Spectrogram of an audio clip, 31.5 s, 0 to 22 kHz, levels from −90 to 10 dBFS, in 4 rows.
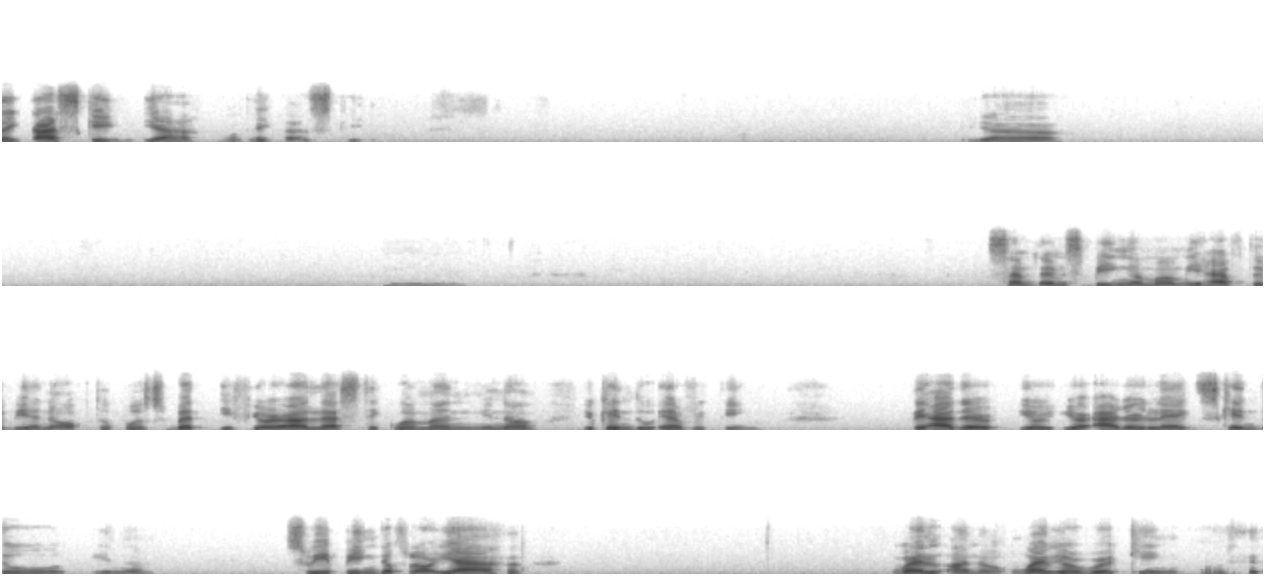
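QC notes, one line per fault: No faults heard anywhere in this speech recording.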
